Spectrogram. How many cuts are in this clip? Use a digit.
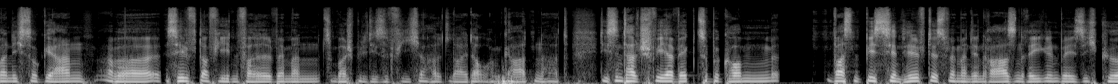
0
